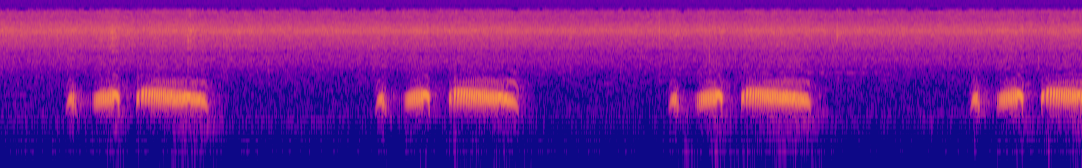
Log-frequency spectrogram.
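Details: Spotted dove coos used as a lure for catching wild doves; four three-part phrases, two clipped notes then a long rolling coo, about every two and a half seconds, with constant high-pitched hiss.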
